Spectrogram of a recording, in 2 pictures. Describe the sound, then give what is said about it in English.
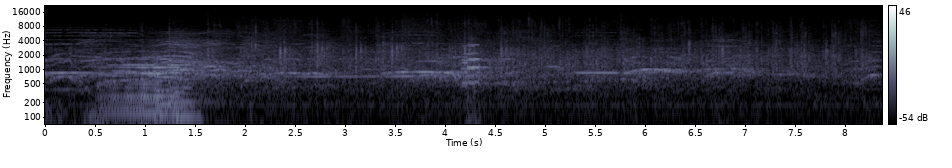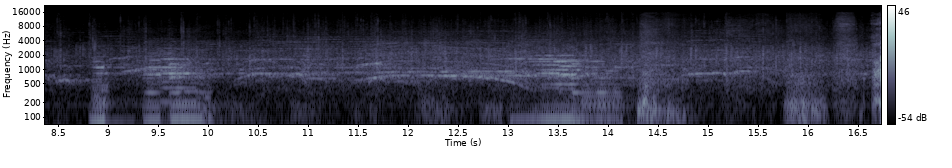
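A large crowd claps and cheers continuously in praise of God, with scattered whoops and shouts rising over steady applause that swells and fades in waves throughout. “Somebody give him praise right now.”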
